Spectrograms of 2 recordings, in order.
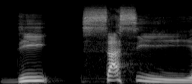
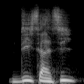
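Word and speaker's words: Disasi: Now, the second player that has offered his services to Barcelona is no other than Axel Dasi. I think that's how you say it. Dazi. He is French after all.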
